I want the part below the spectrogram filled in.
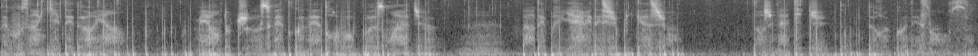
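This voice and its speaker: The speaker whispers at a very slow pace, with long, frequent pauses. Background noise is noticeable. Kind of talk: ASMR Bible verse reading. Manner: whispered; soft-spoken, slow.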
